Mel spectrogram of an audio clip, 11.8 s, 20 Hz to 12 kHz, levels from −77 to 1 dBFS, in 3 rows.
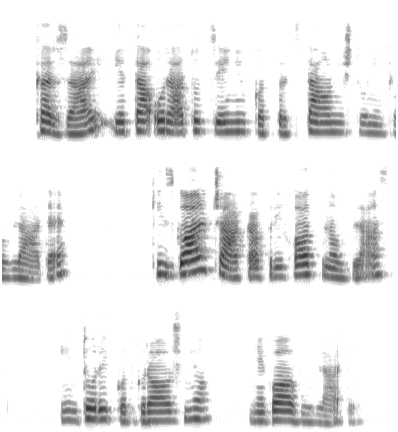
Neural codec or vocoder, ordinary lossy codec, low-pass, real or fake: none; none; 10.8 kHz; real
